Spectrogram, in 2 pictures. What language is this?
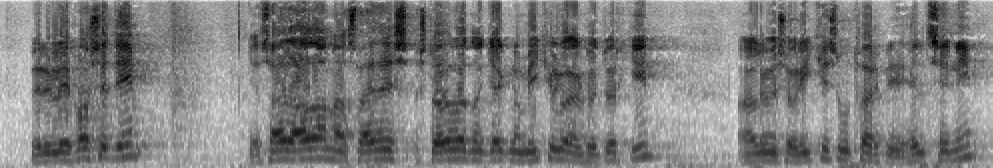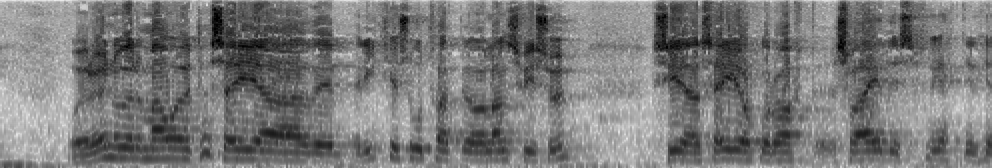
Icelandic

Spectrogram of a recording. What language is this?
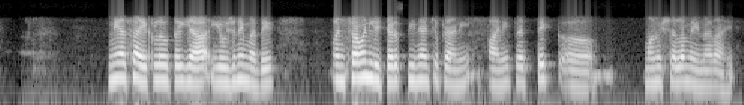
Marathi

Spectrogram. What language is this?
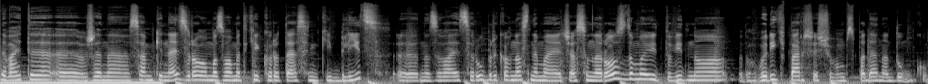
Ukrainian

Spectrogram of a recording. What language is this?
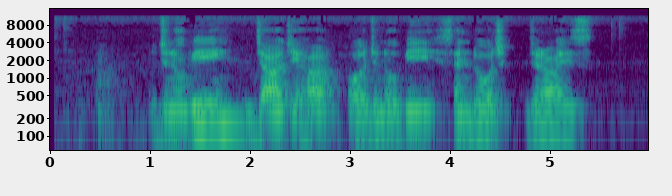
Urdu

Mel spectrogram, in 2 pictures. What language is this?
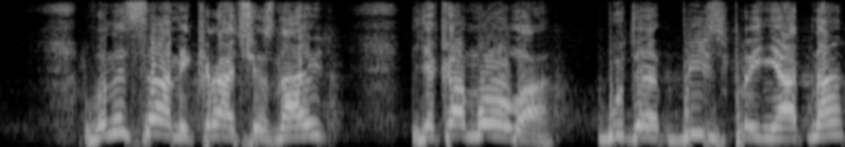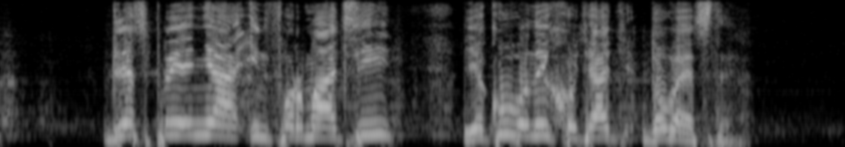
Ukrainian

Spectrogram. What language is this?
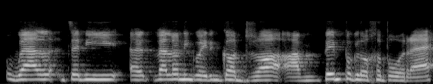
Welsh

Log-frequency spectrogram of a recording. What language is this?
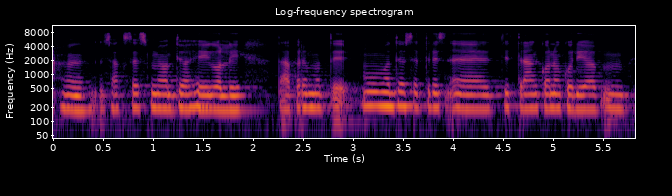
Odia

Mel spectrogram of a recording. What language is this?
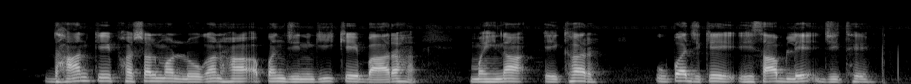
Chhattisgarhi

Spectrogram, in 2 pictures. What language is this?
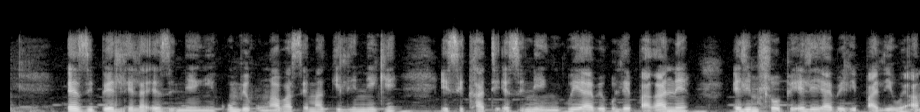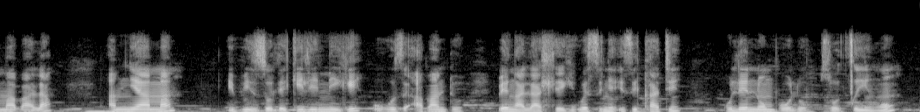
North Ndebele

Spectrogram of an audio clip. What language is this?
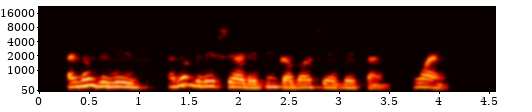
Nigerian Pidgin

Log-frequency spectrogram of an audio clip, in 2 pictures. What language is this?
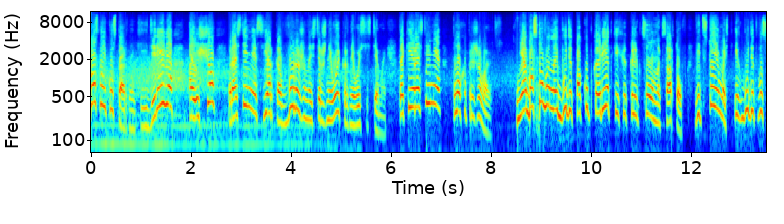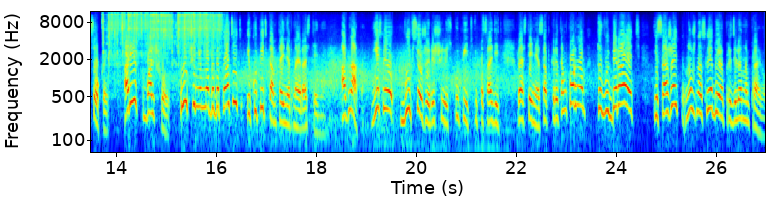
Russian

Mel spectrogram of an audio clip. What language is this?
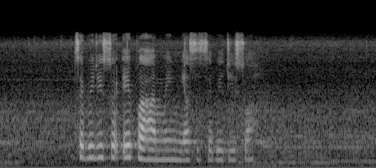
Southern Sotho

